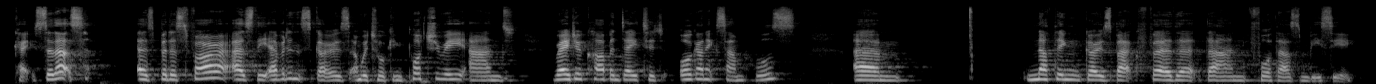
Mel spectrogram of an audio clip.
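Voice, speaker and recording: A woman's fairly high voice in a strong British accent, fairly slow, with ordinary pitch variation. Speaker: YouTuber guest. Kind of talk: casual chat.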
